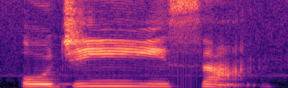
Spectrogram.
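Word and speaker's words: おじいさん: kindly notice here that you have to make this long e sound otherwise it may give a different meaning so it should be read as ogi sun the next one is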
